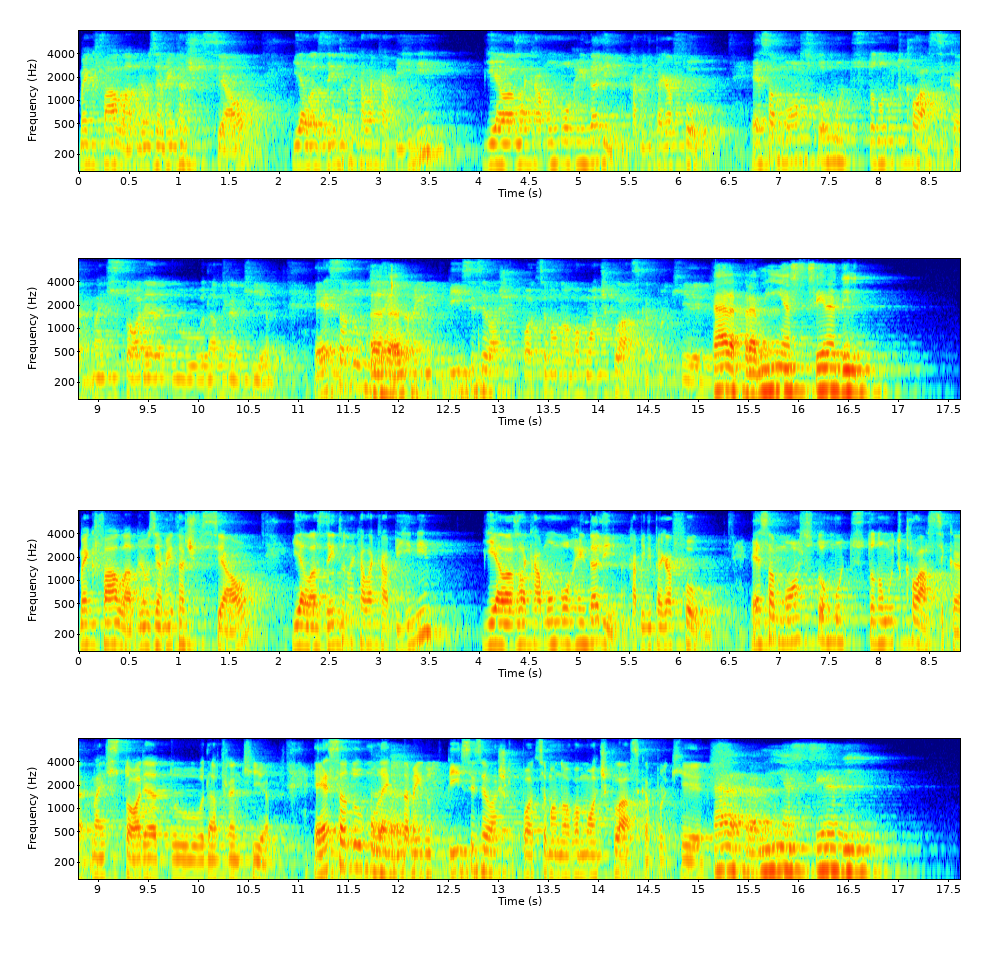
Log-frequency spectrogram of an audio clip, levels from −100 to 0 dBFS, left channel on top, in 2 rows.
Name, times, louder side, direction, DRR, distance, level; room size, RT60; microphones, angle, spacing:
voice 1, 0.0-3.5 4.0-15.3, right 5 dB, 70° right, 8 dB, 0.3 m, -25 dB
voice 2, 11.7-12.1 15.2-16.7, left 3 dB, 75° left, 7 dB, 0.4 m, -20 dB
4.8 x 4.1 x 2.3 m, 1.3 s
head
